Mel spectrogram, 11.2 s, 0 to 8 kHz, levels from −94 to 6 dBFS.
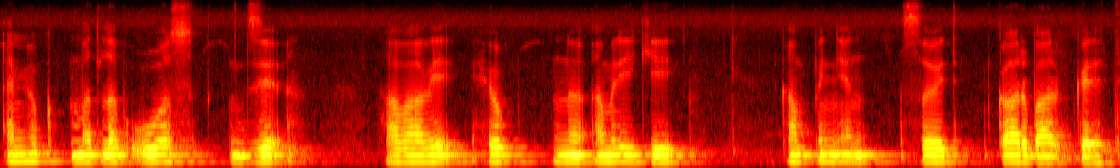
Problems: low volume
